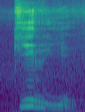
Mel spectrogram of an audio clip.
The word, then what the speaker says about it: Kyrie: Sementara Y dibaca I, maka dibaca Kyrie.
